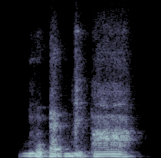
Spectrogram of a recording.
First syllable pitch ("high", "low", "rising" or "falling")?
falling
